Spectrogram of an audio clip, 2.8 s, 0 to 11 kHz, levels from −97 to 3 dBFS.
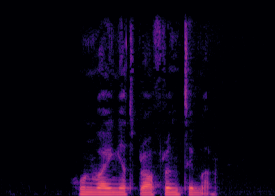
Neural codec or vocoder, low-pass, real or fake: none; 9.9 kHz; real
